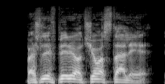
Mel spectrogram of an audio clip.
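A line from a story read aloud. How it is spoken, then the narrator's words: Bark. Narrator (Russian): рявкнул он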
